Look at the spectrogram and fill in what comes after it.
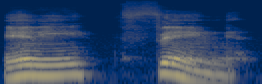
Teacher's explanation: the th, where we put our tongue between our teeth to make that sound.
